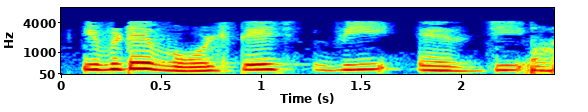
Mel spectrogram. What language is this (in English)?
Malayalam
